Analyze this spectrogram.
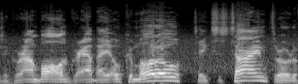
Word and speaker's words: Okamoto: But Akamoto Okamoto, I'm sorry. I learned how to say his name right.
